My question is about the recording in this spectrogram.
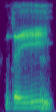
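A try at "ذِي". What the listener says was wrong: نہیں، آپ دانتوں کے درمیان اپنی زبان رکھیں.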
